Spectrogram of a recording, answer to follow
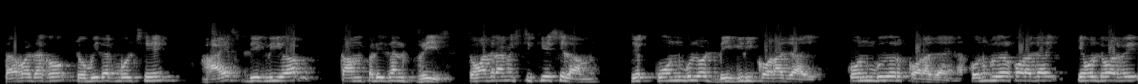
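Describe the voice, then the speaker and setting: A man with a somewhat high voice teaches an exam-prep English grammar lesson at a fairly quick pace. He works through it step by step, quizzing students and answering his own questions, all in tinny, phone-like audio.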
